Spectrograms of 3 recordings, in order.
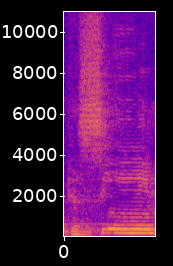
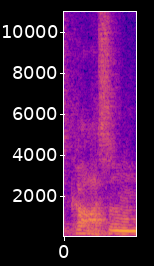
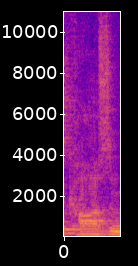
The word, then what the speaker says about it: Qasim: I'm like, no, it's Qasim, like Ka and Sum, or K-awesome, right? If I want to impress them. Or I can be like, oh, it's Cossum, it rhymes with possum, right, if I want to sound cute.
